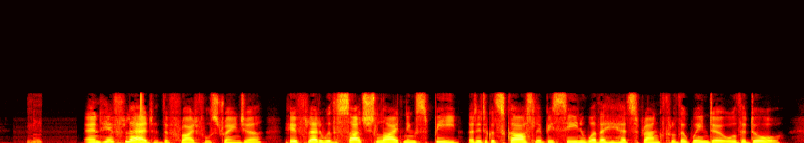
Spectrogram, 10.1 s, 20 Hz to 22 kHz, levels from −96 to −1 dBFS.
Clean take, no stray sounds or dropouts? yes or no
no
